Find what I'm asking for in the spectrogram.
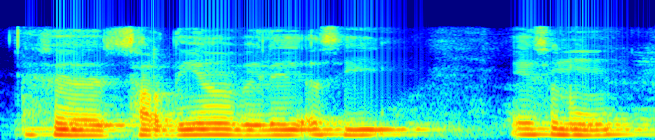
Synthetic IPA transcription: səɾd̪ijãːʋeːləiːʔəsĩː | ɪsnũː

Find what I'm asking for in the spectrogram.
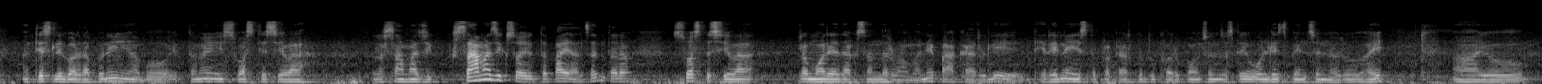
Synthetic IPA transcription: t̪esleɡʌrd̪apʌniʌbʌḛk̚d̪ʌmʌjswast̪ʰjʌsewa | rʌsamad͡ziksamad͡ziksʌɦjoɡ̚t̪ʌpajɦalt͡sʰʌnt̪ʌɾʌ | swast̪ʰjʌsewa | rʌmʌrjad̪ako̥sʌnd̪ʌrbʱʌmabʱʌnepakaɦʌɾuled̪ʱeɾʌjnʌjest̪oprʌkarkod̪ukʰɦʌɾupaw̃t͡sʰʌnd͡zʌst̪ʌjolɖed͡zpensʌnʌɾuɦʌj | jo

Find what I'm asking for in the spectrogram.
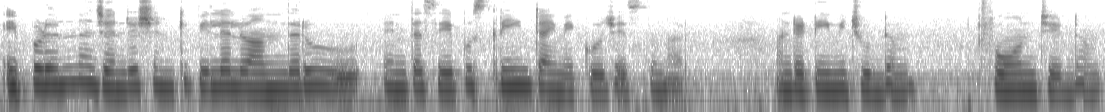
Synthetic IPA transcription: ipːuɽunːɐd͡ʒenɐɾeːʂɐnkipilːɐluɐnd̪ɐɾuːent̪ɐse̞ːpuskɾiːnʈɐjmekːuʋɐt͡ʃe̞ːst̪unːa̰ːɾu | ɐɳʈe̞ːʈiːʋiːt͡ʃuːɖːɐm | pʰo̞ːnt͡ʃɛːɖɐm

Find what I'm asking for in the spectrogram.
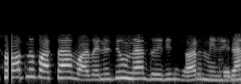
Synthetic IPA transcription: soʌt̪nupʌsabʱʌjbʌned̪inad̪ujd̪inɡʱʌrmileɾʌ

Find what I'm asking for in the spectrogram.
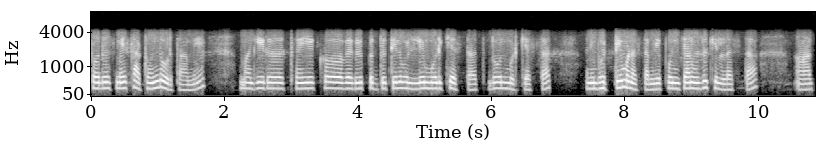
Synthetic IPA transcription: t̪od̪osmesaʈʰond̪oɽt̪aːme | maɡiːɾt̪ekʋeɡɭiːpəd̪ʱːət̪iːnʋ̤əɽliməɽkiːəst̪at̪d̪onməɽkiəst̪at̪ | añibʱəʈːiːm̤əɳ̃əst̪am̤ənd͡zepunt͡ɕanud͡zuːkellaəst̪a

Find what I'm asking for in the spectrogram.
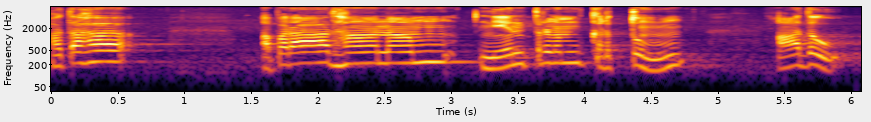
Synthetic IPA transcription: ɐt̪ɐɦɐ̆ | ɐpɐɾaːd̪ʱaːnaːmnijɐnt̪ɾɐɳɐmkɐɾt̪um | aːd̪ɐw

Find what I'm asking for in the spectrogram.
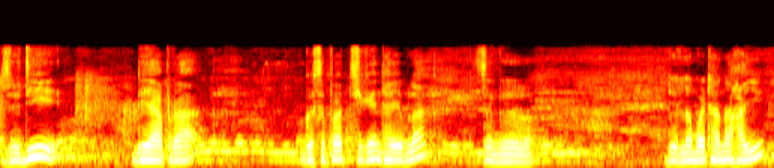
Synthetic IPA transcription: zɯdi | dejapɾa | ɡɯsɯpɾasʰikentʰajblazɯŋɯ | delːamajtʰanaɦaji

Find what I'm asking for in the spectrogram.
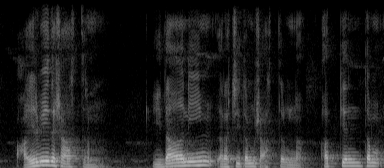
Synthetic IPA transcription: aːjiɾʋeːd̪ɐʃaːst̪ɾɐm | id̪aːniːmɾɐt͡ʃit̪ɐmʃa̰ːst̪ɾɐmnɐ̰ | ɐt̪jɐnt̪ɐm

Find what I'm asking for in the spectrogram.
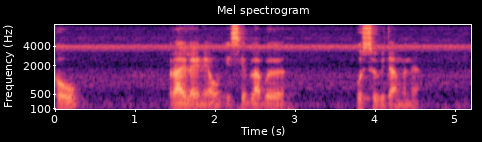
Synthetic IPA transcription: kʰɯw | ɾajlajnijawisep̬̚labɯ | usubidamɯnɯ

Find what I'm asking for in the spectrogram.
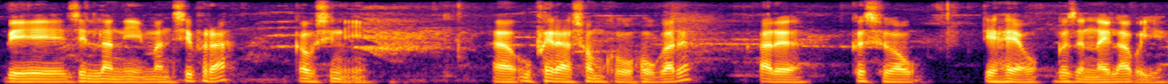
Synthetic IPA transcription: bezilːanimansipʰɯɾakawsinḭ | upʰejɾasɔmkʰɯwhawɡaɾɯaɾɯɡ̥ɯsɯaw | teɦajawɡɯzɯnːajlabɯjɯ

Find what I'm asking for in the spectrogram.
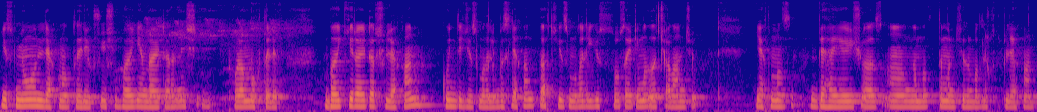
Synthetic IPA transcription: jismʲoːnlʲɐkʰnɐwt̪ɐːɾiːkʰt͡ʃʰuiʃubɐːkʲinɾaːjʈɐɾnɐʃ | t̪ʰoːɽaːmʊxt̪ɐlif | bʱɐːkʲiɾaːjʈɐɾt͡ʃʰulʲakʰaːnkunʲt̪it͡ʃizmɐt̪ɐlik̚bɨslʲakʰaːnt̪ɐht͡ʃiːzmɐt̪ɐlʲikjussoːsaːjʈiːmɐzɐzt͡ʃaːlaːnt͡ʃʰu | jɐht̪ʰmɐzbʲɐɦɐjəjiʃʰuɐzɡɐmɐzt̪ɨmɐnt͡ʃiːzmɐt̪lʲikʰt̪ʰulʲakʰaːn

